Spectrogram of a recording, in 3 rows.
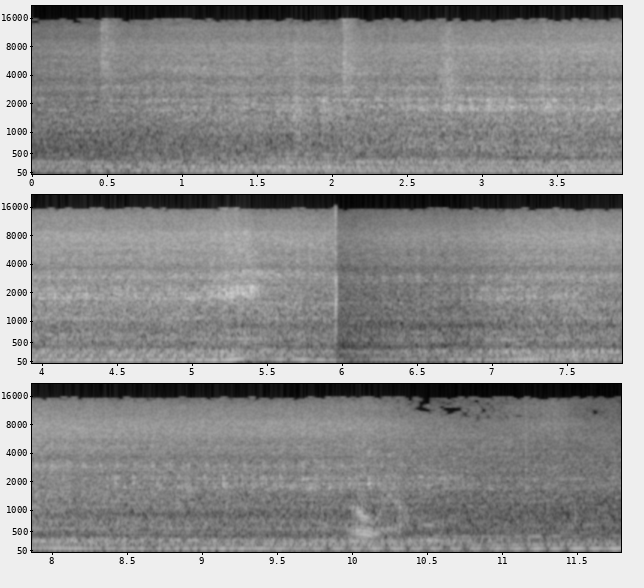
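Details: Chevy 350 V8 just reassembled, timing chain lined up and timing cover refitted, fired up: steady even idle with low rumble, no top-end ticking, running normally.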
